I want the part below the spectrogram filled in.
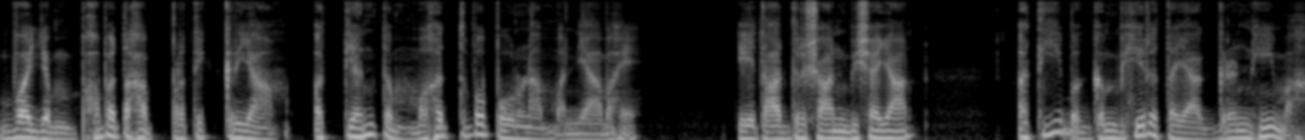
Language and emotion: Sanskrit, fearful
